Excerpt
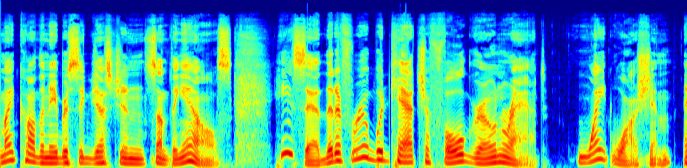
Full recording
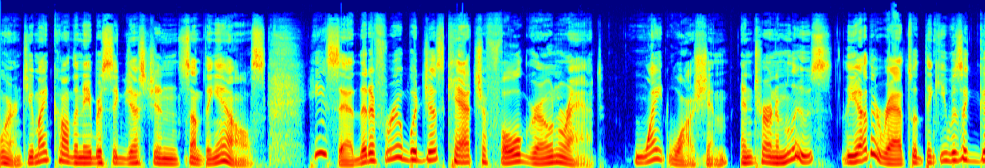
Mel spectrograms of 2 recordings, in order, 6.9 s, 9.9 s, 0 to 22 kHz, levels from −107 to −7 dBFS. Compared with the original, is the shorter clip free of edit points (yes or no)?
no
